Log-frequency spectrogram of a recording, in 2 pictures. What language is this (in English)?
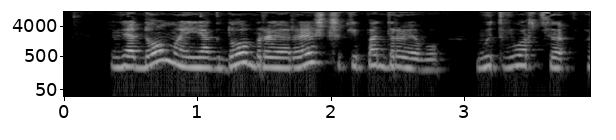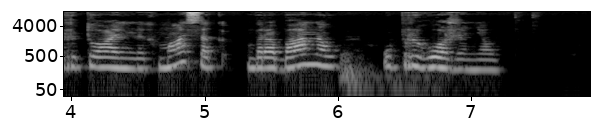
Belarusian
